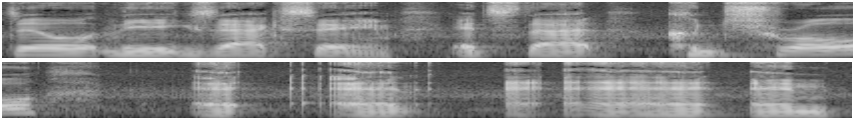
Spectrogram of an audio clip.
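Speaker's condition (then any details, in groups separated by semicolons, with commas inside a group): Stuttering; history of avoidance patterns; tries not to avoid stuttering most of the time, sometimes on verge of avoiding; repeated sounds, prolonged sounds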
